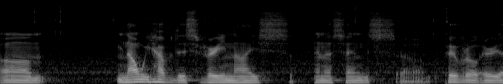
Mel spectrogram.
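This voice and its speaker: This man's voice is very deep and low. He speaks with a slight Romanian accent. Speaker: forex trading streamer. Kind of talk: live stream commentary. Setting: live stream. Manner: casual, thinking aloud.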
